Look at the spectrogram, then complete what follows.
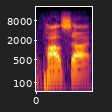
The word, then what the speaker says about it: Palisade: But before that, let's talk about this week's ride of the week, which is the 2022 Honda Palisade.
